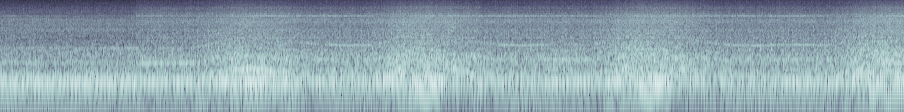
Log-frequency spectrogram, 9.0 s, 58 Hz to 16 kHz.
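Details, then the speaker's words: Citroen XM 3.0 24V V6, still fairly cold with a slightly high idle: repeated clean blips rise smoothly and return to idle quickly without hanging, unlike before. It is running on all cylinders; normal revving and return to idle. "I really think it's running nicely now. It returns to idle pretty smoothly and quickly. It revs up nicely."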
